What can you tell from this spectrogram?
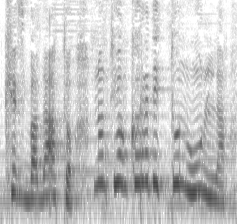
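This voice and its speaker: A woman's voice: sits high, music in the background, voice pushed up. A woman voicing giddy angel Strauss. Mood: playful. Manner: quick, excitable, pleading in bursts. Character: giddy fluttering male guardian angel, boastful and playful.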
